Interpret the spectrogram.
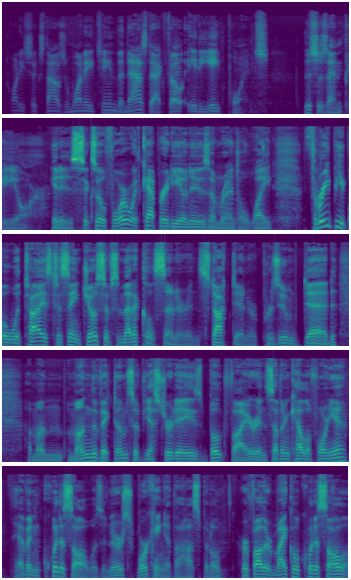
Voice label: newscast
